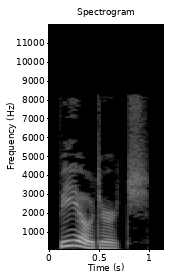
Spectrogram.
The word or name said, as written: boeotarch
